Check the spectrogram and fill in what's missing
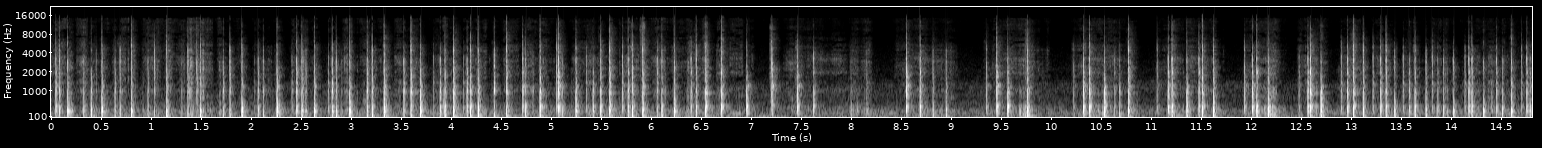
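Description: Fingernails tap rapidly and scratch across a flat, solid wooden board with visible grain. The result is a dense stream of short, dry clicks with very little ring, centered around a low-mid tone near 320 Hz, with a few brief pauses in the pattern.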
